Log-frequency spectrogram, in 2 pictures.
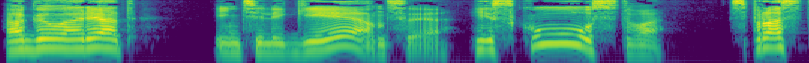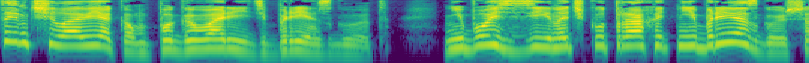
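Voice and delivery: slow, sneering street thug; menacing thug voice. Acted. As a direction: drawl it like a yard bully picking a fight. Thug Zhokh mocking.

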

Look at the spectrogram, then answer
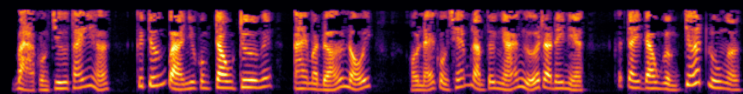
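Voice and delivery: high, loud and fast, spitting scorn; screeching rant. Acted. Daughter-in-law shrieks at her fallen mother-in-law, loud and fast. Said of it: "Kim dậy nảy la lên".

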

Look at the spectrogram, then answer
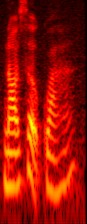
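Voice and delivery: plain reading voice

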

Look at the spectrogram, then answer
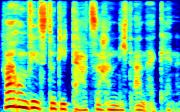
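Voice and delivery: hushed pressing questions; whispered. Acted. Wife confronts her husband in a whisper.

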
